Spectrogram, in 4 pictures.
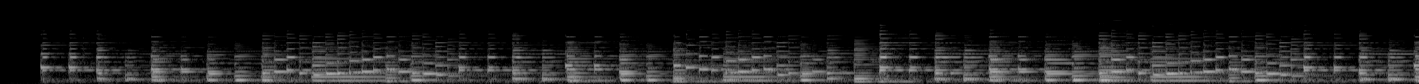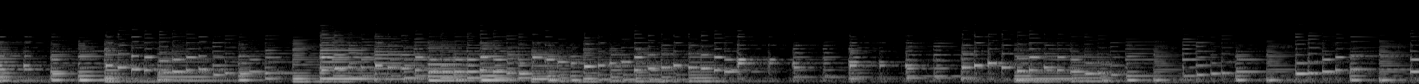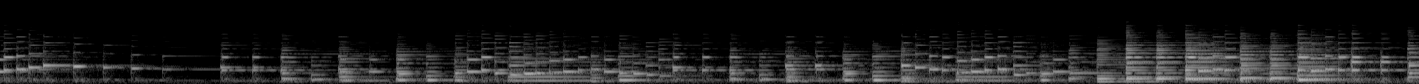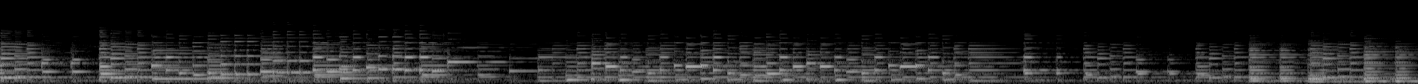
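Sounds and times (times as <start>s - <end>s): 
piano sonata rondo: 0.0s - 56.7s.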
